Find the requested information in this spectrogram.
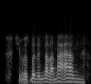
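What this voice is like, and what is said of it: Sung imitation of another person's voice. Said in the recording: “That's the best impression of James Blunt I've ever heard ... It's a micro impression. I can only do that one line.”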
